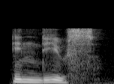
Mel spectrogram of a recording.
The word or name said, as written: induce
